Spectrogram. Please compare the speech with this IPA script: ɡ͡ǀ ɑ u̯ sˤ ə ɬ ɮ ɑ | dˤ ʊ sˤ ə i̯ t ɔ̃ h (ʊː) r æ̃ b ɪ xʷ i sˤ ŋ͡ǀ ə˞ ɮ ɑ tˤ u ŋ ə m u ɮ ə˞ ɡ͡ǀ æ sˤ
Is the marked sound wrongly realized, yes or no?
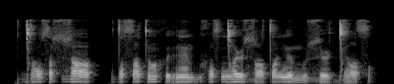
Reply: yes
